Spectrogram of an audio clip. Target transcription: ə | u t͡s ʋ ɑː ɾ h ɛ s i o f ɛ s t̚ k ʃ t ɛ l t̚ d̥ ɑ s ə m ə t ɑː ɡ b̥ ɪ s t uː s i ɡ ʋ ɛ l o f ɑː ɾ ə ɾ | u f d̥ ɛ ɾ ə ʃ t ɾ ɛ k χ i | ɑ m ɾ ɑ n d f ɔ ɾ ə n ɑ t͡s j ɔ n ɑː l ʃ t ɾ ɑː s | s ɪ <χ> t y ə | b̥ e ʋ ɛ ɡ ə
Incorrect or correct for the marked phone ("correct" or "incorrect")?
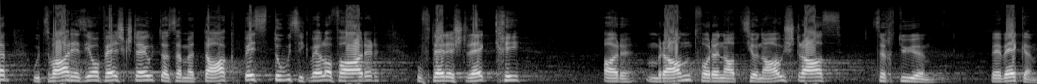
correct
